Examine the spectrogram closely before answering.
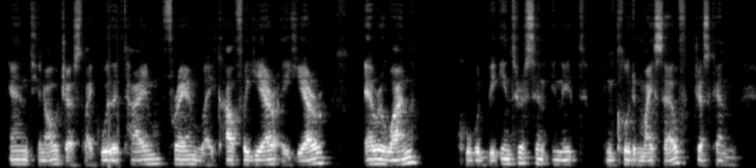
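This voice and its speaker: A man with a non-native accent speaks in a very deep, low voice at a fairly slow pace. His intonation is fairly even, and the recording is very clean with a silent background. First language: not English. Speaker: self-improvement live streamer. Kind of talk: casual live stream monologue. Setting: live stream. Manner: halting.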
